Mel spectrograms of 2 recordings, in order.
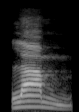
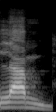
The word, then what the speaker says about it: lamb: lang 'yan alough hindi naman lahat ng ah pronunciation alam natin sabi nagkakamali tayo pero itong abogadang ito yan basic yan elementary yan lam hindi lamb kapag may mga nangyayari babalikan nila yung nakaraan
